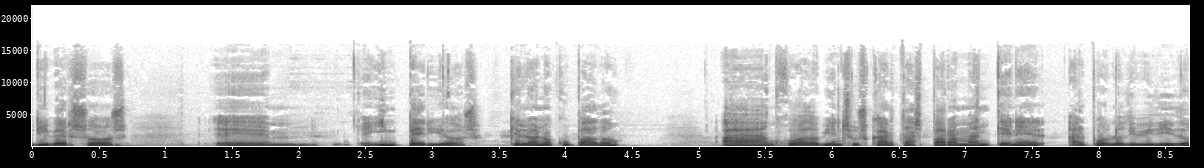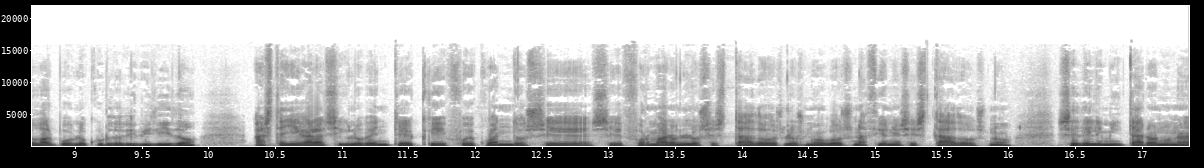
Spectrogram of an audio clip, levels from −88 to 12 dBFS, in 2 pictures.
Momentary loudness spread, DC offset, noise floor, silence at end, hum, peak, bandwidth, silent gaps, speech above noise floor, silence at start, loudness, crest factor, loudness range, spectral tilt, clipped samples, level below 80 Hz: 7 LU; under 0.1%; -50 dBFS; 0 s; none; 0 dBFS; 15 kHz; none; 34 dB; 0 s; -16 LUFS; 14 dB; 2 LU; -7.5 dB/octave; under 0.1%; -40 dBFS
